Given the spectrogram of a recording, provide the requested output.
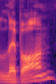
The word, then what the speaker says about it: Le Bon: That's Gustave Le Bon.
